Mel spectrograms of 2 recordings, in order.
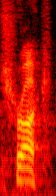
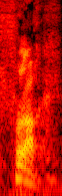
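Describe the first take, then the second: First: The word is pronounced in the standard way. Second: The word is pronounced with a speech impediment. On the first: "the word truck" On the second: "which sounded like truck"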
